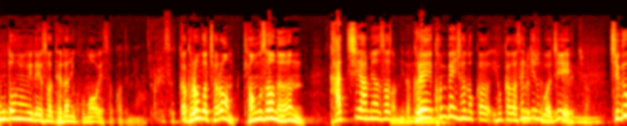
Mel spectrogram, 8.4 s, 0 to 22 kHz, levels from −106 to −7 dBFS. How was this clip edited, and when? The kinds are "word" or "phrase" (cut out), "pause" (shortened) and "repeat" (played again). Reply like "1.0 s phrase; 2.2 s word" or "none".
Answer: 3.2 s pause; 5.2 s phrase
